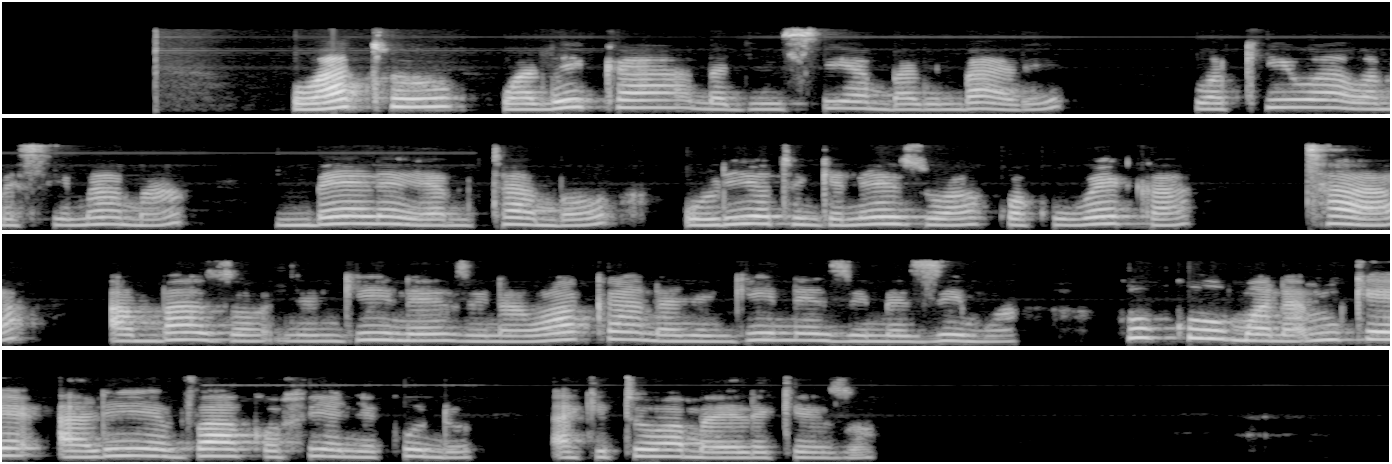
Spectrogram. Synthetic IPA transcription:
watʰu | walikanaʄinsiambalimbali | wakʰiwawamɛsimama | mbɛlɛjam̩tambɔ | ulijɔtɛŋɡɛnɛzwakwakuwɛka | tʰaː | mbazɔɲiŋɡinɛzinawakanaɲiŋɡinɛzimɛzimwa | hukumwanam̩kɛalijɛvaːkɔfiaɲɛkundu | akitɔamaɛlɛkɛzɔ

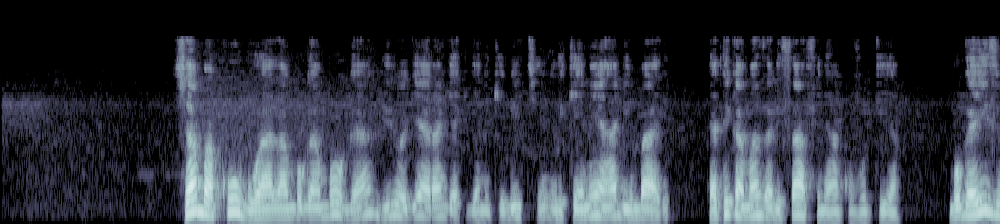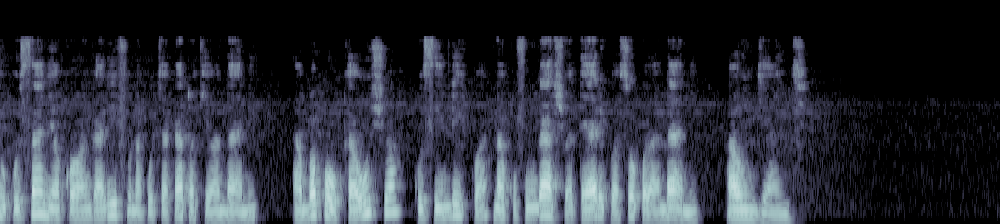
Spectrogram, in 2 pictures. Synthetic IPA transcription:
ʃambakuɓwalambɔɡambɔɡalililɔʄɛaɾaŋɡijakiʄanikiɓit͡ʃilikɛnɛahaɗimbali | katikamanzalisafinajakuvutia | mbɔɡahizihukusaɲwakwawaŋɡalifunakut͡ʃakatwakiwandani | ambapɔhukauʃwakusindikwanakufuŋɡaʃwatajaɾikwasɔkɔlandani | auɲ̩d͡ʒɛjaɲ̩t͡ʃi̥

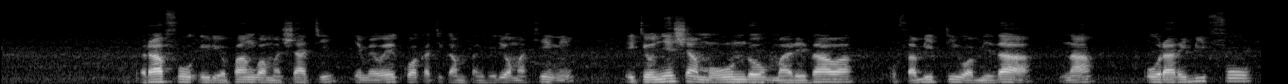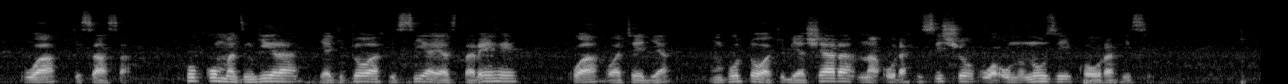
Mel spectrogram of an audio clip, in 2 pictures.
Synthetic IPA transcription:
ɾafuʔilijɔpaŋɡwamaʃatiːmɛwɛkwakatikam̩paŋɡiliɔmakini | ikiɔɲɛʃamuundɔmaɾiðawa | uθaɓitiwaɓiðaː | na | uɾaɾiɓifu | wakisasa̰ | hukumaziŋɡiɾajakitɔahisiajastaɾɛhɛ | kwawatɛʄa | m̩vutɔwakiɓiaʃaɾanaʔuɾahisiʃɔwaʔununuzikwauɾaɦisi

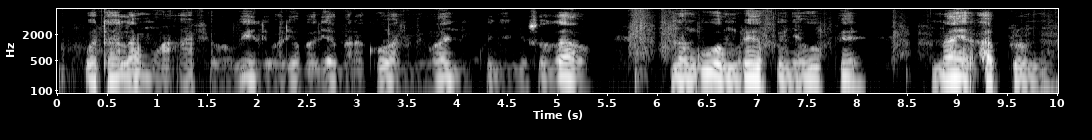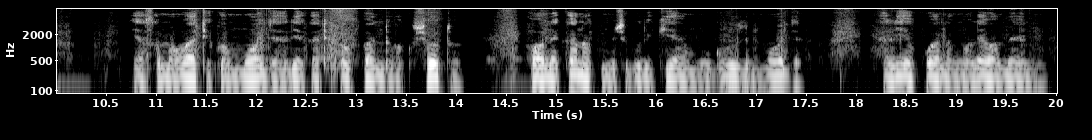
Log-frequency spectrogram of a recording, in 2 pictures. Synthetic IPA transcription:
wataːlamuwaʔafjawawiliwaliɔvaliaɓaɾakɔwanamiwanikwɛɲɛɲusɔzaɔ | naŋɡuɔm̩ɾɛfuɛɲɛupɛ | najɛʔapɾɔn | jasamawatikwam̩mɔʄaːlijɛkati̥kaupandɛwaku̥ʃɔtɔ | haɔnɛkanakum̩ʃuɣulikiamuɡuzim̩mɔʄa | alijɛkuwanaŋɔlɛwamɛnu

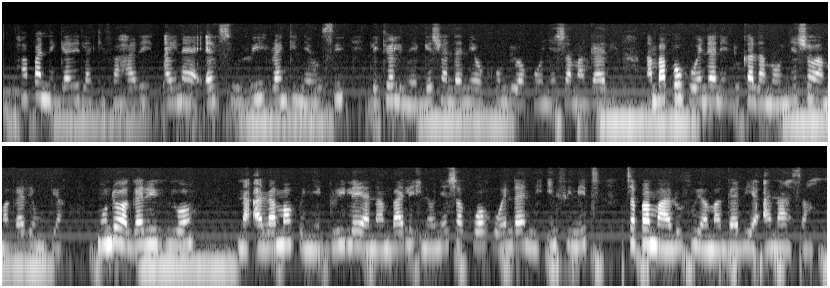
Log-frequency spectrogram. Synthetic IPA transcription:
hapaniɠaɾilakifaɦaɾiainajaʔɛlsuviɾaŋɡiɲɛusi | likiwalimɛːɠɛʃwandanijaukumbiwakuɔɲɛʃamaɠaɾiambapɔhuɛndaniɗukalamaɔɲɛʃɔjamaɠaɾim̩pja | mundɔwaɠaɾihiɔna̰ʔalamakwɛɲɛɡɾilɛjanambaliʔinaɔɲɛʃakuwahuɛndaniʔinfinit | t͡ʃapamaːɾufujamaɠaɾijaʔanasa

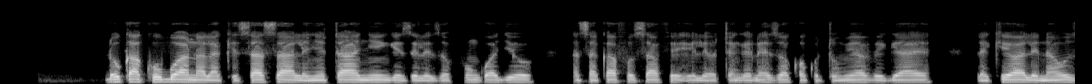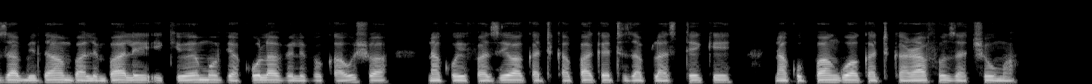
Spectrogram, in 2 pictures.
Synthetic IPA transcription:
ɗukakuɓwanalakisasalɛɲɛtaːɲiŋɡizilizɔfuŋɡwaʄuː | nasakafusafiːlijɔtɛŋɡɛnɛzwakwakutumiaviɠaɛ | lɛkiwalinauzaɓiðaːmbalimbaliʔikiwɛmɔvjakulavilivjɔkauʃwa | nakuhifaziwakati̥kapakɛtizaplastiki | nakupaŋɡwakati̥kaɾafuzat͡ʃuma

